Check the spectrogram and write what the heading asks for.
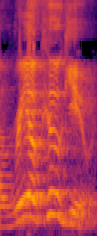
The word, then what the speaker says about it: Ryokugyu: me look up how it's supposed to be pronounced uh ryokugu there we go um i warned you not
